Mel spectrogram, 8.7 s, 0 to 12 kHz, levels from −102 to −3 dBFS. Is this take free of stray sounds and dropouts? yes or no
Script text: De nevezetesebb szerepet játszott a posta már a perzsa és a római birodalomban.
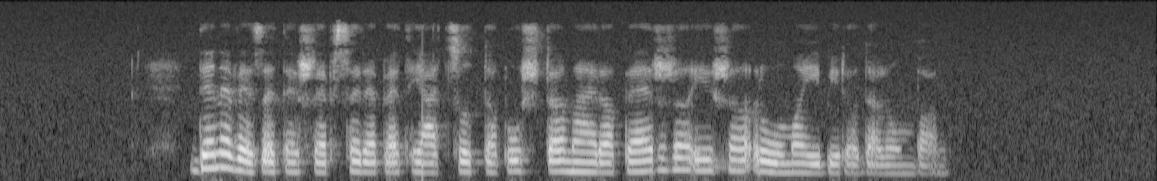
yes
